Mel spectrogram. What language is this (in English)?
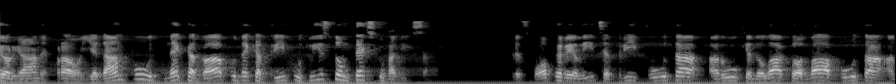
Croatian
